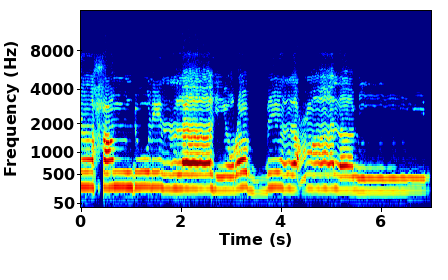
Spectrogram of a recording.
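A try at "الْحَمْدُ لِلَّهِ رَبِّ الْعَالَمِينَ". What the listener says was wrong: Hanya dalnya sudah lebih bagus, masih kurang tepat sedikit lagi. Tapi itu sudah ada di pangkal lidah terdengarnya ya. Daripada yang awal. Untuk tafkhim ro-nya, semoga Allah memberikan kemudahan ya.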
